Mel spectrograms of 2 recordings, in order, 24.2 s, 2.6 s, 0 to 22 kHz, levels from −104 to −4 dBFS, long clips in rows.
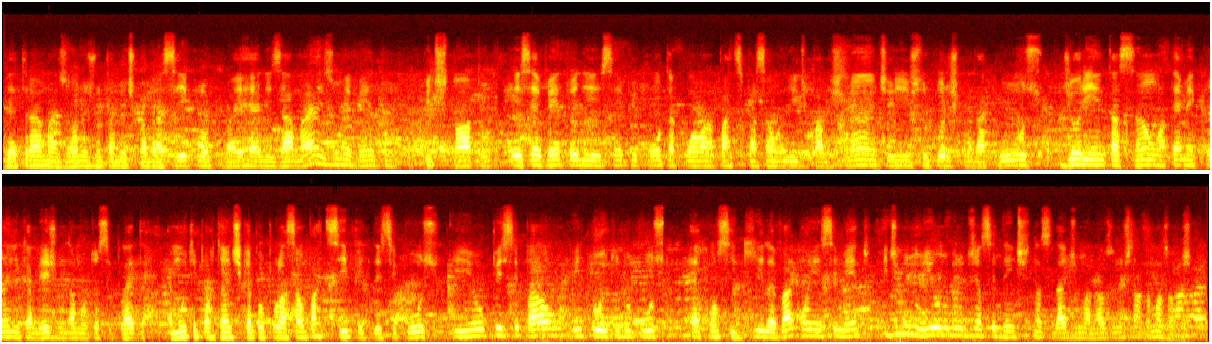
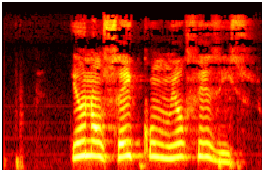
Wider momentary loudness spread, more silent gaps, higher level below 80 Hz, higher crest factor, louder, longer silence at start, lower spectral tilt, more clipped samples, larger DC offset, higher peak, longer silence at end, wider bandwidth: about the same, 9 LU vs 10 LU; neither; first, -54 dBFS vs -62 dBFS; about the same, 20 dB vs 16 dB; about the same, -20 LUFS vs -18 LUFS; second, 0 s vs 0.15 s; first, -6 dB/octave vs -4 dB/octave; neither; neither; about the same, 0 dBFS vs -2 dBFS; second, 0 s vs 0.15 s; second, 10 kHz vs 16.5 kHz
